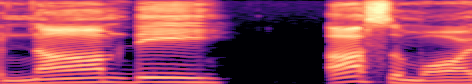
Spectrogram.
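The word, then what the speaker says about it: Nnamdi Asomugha: a better combination slay and james bradbury or namdi asamar that's how you say his name and roger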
